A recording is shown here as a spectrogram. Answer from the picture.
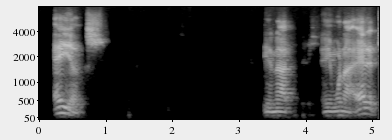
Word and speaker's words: ivnks: And you're going to add the IVNKS, which is once again pronounced AYUNX. AYUNX.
